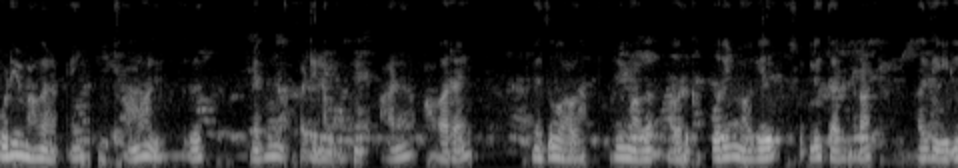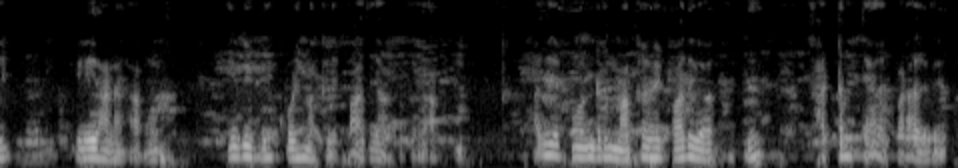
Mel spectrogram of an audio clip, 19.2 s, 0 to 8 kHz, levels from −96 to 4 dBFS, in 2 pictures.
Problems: background sounds at intervals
